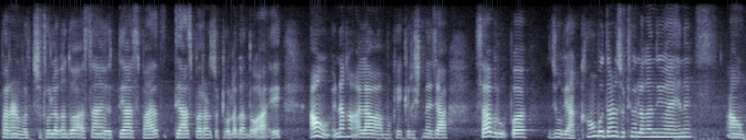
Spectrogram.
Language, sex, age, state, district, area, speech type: Sindhi, female, 45-60, Gujarat, Surat, urban, spontaneous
